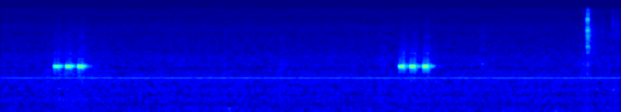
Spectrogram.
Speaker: I don't know if you can hear that beeping. That's just the warning. just to say I've got a current uh a short.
